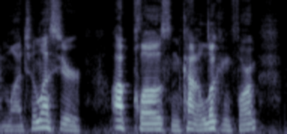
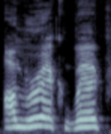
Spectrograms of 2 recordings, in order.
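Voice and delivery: raised, garbled imitation of mumbling; mock mumbling; 4 semitones higher, 5 dB louder, slower than usual. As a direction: slur the quote together in a higher voice.

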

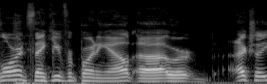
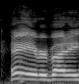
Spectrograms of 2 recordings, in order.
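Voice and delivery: loud greeting; 7 semitones higher, 7 dB louder, faster than usual. Real, not acted. Show greeting, called out.

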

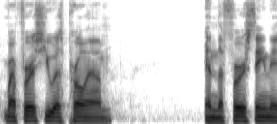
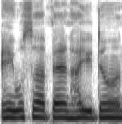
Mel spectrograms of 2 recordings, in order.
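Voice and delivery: high, sing-out imitation of a greeter; chirpy retold greeting; 9 semitones higher than usual. Tour truck guy greets Ben, high imitated greeting. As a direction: put on a high, friendly hello.

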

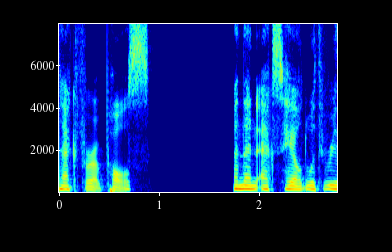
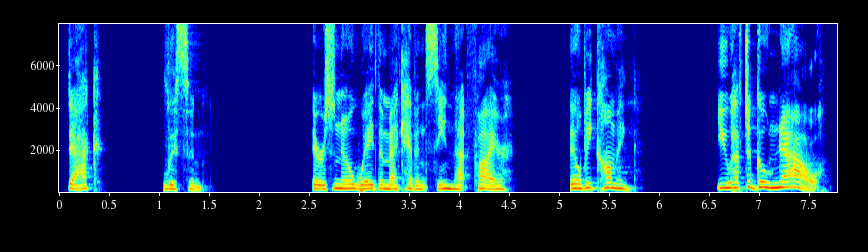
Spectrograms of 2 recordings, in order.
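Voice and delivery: urgent plea; 2 semitones higher, 5 dB louder than usual. A narrator's reading. Fox urging Dakota to flee, rising desperate plea. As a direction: make her leave before the mechs come.

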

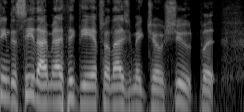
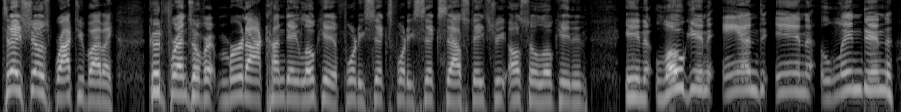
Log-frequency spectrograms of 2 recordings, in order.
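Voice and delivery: upbeat sponsor read, a bit louder; 3 semitones higher, 5 dB louder than usual. Acted. Host reading a sponsor ad for listeners, upbeat. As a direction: sell it like a radio spot.

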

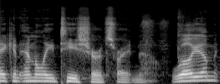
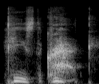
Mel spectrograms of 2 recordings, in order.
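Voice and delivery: announcer; 3 semitones lower, 5 dB quieter, slower than usual. Acted. Segment intro announcement.

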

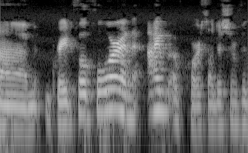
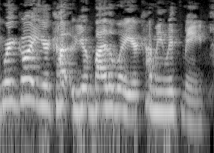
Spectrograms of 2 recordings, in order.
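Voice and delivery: retold thrilled news, much higher and louder; excited announcement; 9 semitones higher, 13 dB louder than usual. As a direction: blurt the big news, over the moon. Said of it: "And I was like".

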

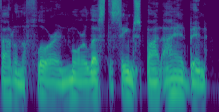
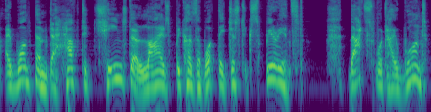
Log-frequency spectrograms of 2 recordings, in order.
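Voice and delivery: higher and louder, fervent; burn with ambition as you say it; an artist's feverish outcry; passionate rant; 7 semitones higher, 6 dB louder than usual. Acted. Franz passionate rant about art.

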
